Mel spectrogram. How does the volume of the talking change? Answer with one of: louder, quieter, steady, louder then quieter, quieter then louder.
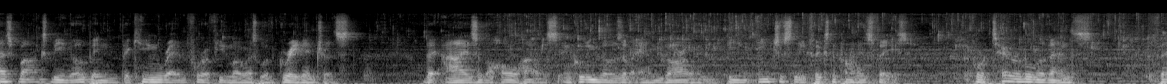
steady.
